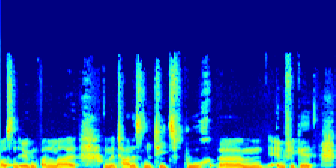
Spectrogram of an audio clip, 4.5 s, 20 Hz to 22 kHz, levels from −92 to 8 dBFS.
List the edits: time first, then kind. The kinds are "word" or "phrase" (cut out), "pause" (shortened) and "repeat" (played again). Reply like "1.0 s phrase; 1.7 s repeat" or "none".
1.4 s phrase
